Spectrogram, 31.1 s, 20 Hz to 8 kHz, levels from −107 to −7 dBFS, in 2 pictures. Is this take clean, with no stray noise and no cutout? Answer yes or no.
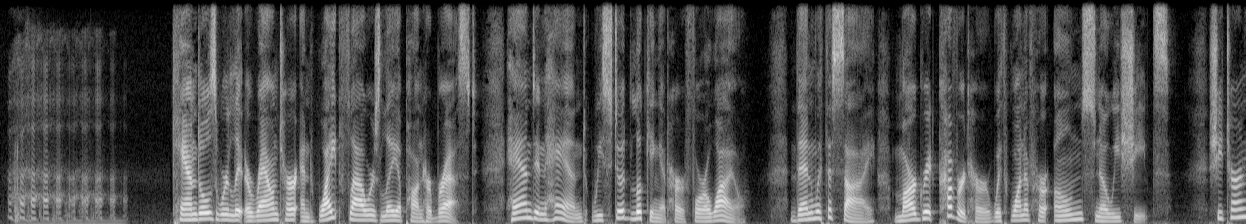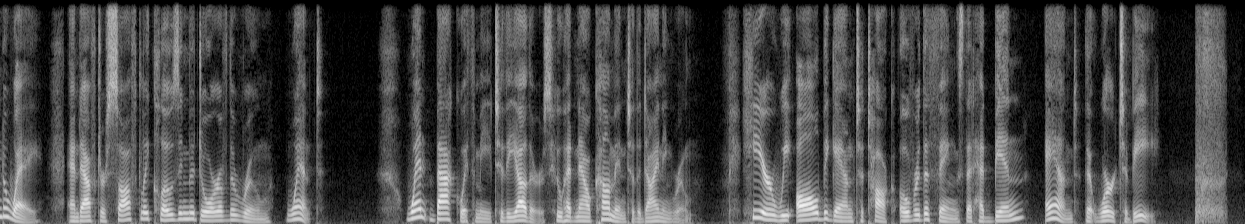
no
